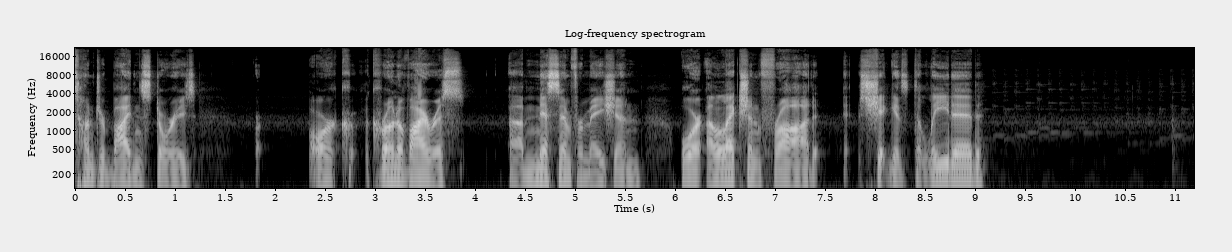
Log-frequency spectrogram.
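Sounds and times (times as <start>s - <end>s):
speech: 0.0s - 9.2s
work phone ringing with electronic ringtone: 9.0s - 11.1s.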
